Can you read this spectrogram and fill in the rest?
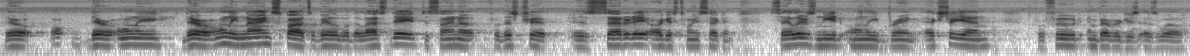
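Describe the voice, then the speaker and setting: A man's voice: on the high side, in a large hall, slight background noise, rough recording. A man from Okinawa reading announcements and answering interview questions politely and formally. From Okinawa, Japan. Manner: polite, formal, says sir. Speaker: sailor being interviewed.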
